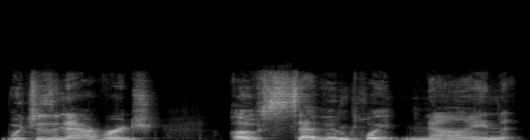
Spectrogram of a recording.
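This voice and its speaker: A young man with a slightly high voice co-hosts a casual movie podcast while drinking. He speaks informally and tentatively, as if thinking out his opinions while he goes. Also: normal speed, fairly bright tone. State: drinking alcohol. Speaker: podcast co-host.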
